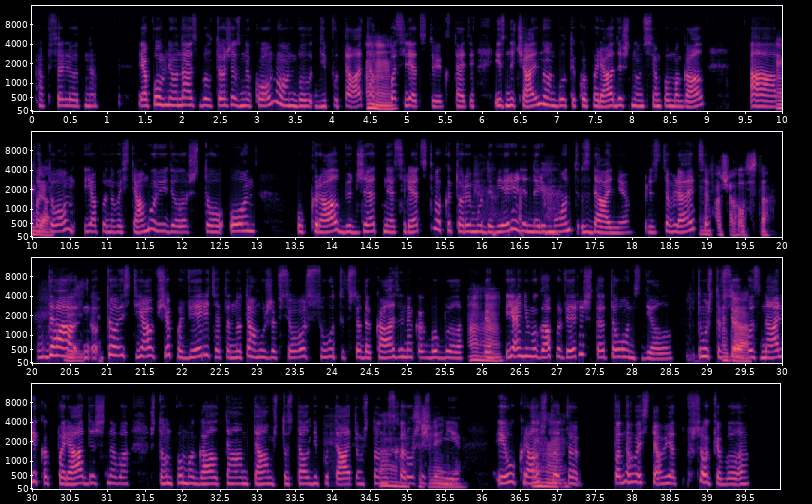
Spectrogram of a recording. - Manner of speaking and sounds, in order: laugh; other background noise
- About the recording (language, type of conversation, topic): Russian, unstructured, Что для тебя важнее в дружбе — честность или поддержка?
